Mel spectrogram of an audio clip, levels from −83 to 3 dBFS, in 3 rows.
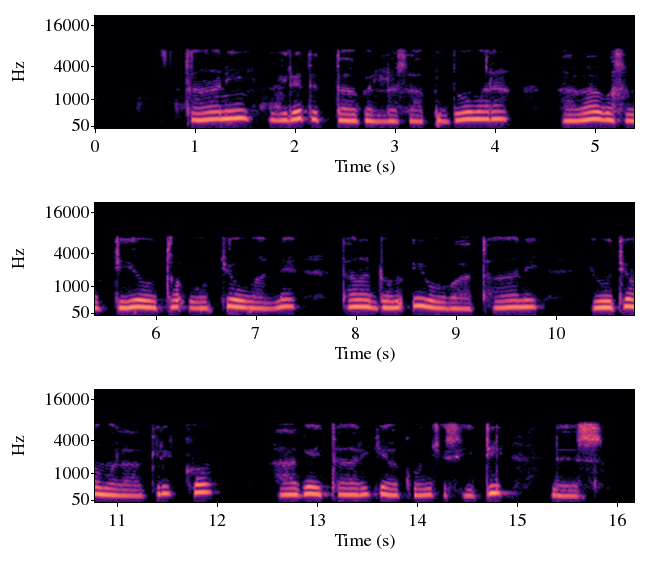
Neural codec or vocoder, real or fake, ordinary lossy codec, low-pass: none; real; Opus, 24 kbps; 7.2 kHz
